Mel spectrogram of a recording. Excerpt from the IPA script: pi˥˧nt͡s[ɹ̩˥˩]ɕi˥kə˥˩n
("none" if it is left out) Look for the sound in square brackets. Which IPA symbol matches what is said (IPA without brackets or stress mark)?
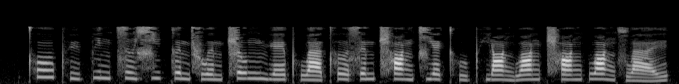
ɹ̩˥˩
